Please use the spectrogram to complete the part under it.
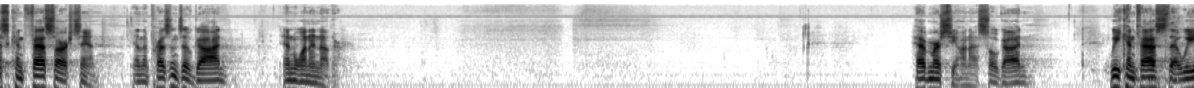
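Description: A man reads aloud slowly through a microphone in an echoing hall, pausing between phrases.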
